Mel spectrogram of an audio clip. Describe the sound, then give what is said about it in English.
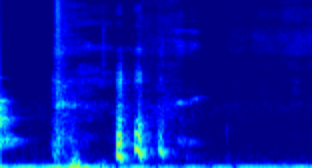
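A dog barks a few quick, sharp barks in close succession, fairly loud over a steady low background noise. “Sorry, my dog is barking.”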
